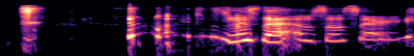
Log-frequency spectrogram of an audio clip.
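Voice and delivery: very high, with giggles breaking through. Apologizing to the co-host after missing a joke, laughing while talking. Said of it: "I can't stop laughing this episode".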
